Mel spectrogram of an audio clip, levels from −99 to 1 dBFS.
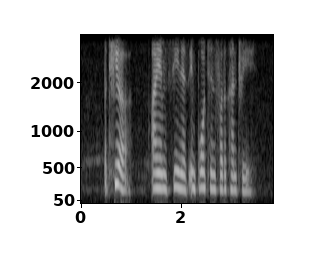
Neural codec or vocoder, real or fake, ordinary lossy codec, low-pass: vocoder, 22.05 kHz, 80 mel bands, Vocos; fake; Opus, 32 kbps; 3.6 kHz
